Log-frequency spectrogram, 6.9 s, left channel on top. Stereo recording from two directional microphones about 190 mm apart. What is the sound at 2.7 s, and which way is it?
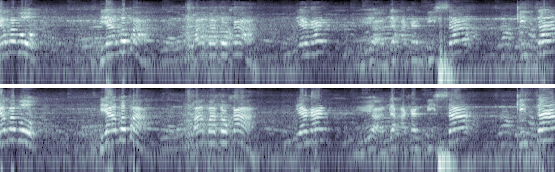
A man's voice, 60° right (ahead or behind).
